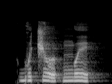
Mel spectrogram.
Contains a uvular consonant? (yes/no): no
